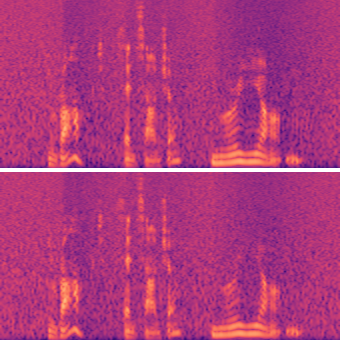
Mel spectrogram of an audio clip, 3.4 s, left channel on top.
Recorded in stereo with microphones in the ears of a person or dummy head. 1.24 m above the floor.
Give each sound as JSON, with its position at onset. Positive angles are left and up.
{"t": 0.5, "sound": "a man speaking", "side_deg": 0}
{"t": 2.1, "sound": "a woman speaking", "side_deg": 80}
